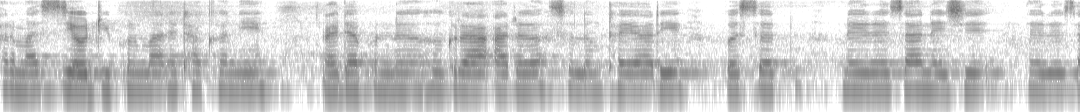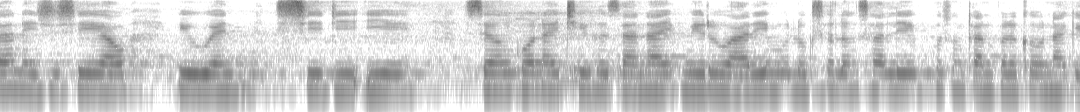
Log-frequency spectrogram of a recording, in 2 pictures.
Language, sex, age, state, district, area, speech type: Bodo, female, 18-30, Assam, Chirang, rural, read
